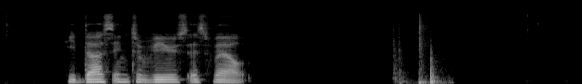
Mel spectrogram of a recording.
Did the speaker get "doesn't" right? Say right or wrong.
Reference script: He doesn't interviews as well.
wrong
